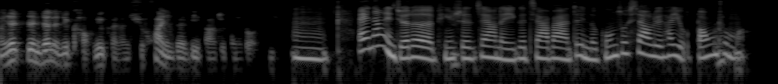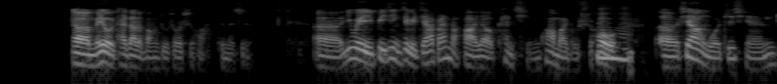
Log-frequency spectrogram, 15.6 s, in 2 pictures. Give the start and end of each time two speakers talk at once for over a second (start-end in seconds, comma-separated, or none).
none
